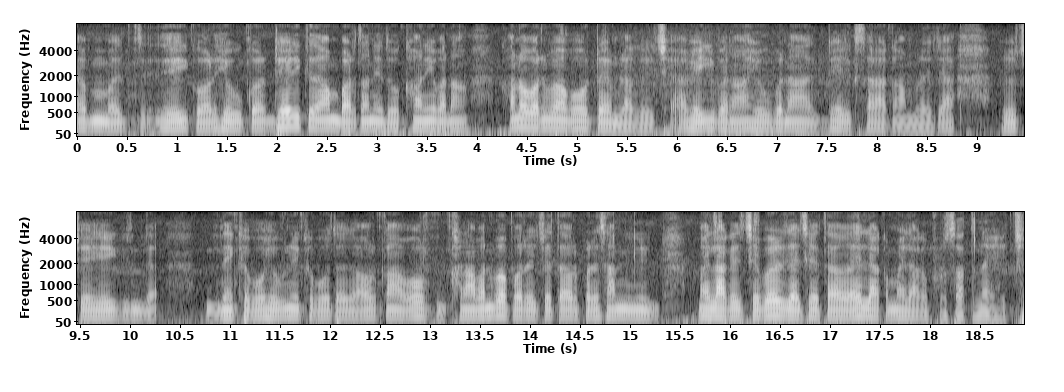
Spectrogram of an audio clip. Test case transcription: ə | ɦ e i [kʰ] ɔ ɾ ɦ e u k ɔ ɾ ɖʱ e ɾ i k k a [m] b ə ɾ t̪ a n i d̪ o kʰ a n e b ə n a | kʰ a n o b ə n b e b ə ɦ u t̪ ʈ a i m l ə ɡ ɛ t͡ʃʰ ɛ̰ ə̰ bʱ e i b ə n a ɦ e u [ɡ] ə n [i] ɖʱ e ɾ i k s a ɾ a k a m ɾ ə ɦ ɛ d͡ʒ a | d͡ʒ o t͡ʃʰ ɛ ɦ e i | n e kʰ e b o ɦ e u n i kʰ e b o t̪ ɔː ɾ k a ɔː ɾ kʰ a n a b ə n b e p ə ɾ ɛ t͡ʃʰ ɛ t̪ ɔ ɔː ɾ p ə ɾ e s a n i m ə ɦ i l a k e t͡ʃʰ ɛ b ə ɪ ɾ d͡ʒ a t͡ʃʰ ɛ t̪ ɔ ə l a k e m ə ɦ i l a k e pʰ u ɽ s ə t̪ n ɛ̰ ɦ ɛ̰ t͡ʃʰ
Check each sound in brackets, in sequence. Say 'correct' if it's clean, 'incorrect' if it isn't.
incorrect: k, correct, incorrect: b, incorrect: a

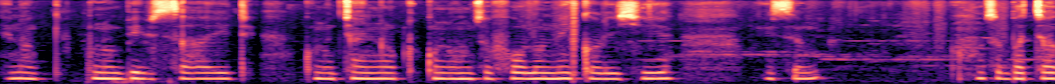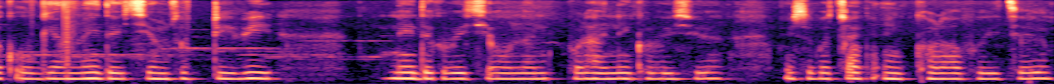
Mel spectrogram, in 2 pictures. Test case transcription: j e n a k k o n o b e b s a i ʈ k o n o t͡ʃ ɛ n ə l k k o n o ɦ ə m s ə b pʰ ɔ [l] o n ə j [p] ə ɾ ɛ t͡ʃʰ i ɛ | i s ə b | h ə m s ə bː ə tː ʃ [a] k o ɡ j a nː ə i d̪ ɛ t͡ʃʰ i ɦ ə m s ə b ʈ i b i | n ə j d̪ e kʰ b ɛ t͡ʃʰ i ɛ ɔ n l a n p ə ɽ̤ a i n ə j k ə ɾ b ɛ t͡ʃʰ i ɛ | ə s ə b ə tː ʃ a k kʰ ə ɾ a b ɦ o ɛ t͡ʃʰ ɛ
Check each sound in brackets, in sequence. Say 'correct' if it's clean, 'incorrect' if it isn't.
correct, incorrect: k, correct

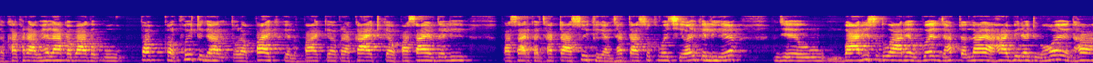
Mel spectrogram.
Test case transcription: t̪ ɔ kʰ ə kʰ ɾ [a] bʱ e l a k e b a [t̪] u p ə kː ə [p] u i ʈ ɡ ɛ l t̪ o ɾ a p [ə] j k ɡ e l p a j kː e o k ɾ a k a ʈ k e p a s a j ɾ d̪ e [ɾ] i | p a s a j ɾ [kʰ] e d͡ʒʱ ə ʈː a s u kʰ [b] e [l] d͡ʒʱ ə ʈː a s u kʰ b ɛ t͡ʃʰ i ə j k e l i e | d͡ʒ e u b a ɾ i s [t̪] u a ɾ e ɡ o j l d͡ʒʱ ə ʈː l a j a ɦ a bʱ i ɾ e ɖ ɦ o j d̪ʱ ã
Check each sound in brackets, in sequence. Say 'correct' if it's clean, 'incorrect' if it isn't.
correct, incorrect: d̪, incorrect: pʰ, incorrect: a, incorrect: l, incorrect: k, incorrect: ɡ, correct, incorrect: d̪

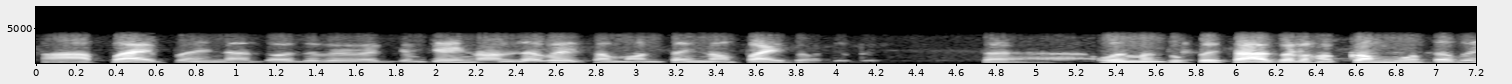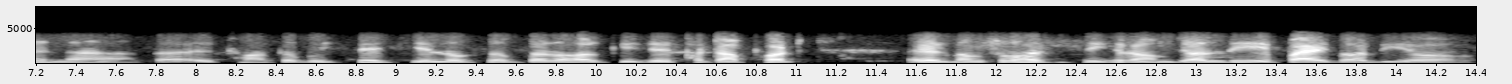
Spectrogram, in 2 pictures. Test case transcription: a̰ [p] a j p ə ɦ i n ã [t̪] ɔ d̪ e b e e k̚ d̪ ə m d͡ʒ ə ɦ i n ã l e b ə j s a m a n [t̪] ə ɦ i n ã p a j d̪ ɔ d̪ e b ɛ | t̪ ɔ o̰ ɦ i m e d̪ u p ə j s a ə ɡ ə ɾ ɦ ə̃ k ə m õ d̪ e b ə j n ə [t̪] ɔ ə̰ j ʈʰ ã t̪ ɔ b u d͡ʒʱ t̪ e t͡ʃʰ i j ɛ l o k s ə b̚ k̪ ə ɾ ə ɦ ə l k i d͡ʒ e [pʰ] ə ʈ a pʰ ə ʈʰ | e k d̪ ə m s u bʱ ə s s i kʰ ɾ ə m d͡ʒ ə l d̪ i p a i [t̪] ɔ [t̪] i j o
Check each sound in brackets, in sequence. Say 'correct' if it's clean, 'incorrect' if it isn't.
correct, incorrect: d̪, correct, correct, correct, incorrect: d̪, incorrect: d̪

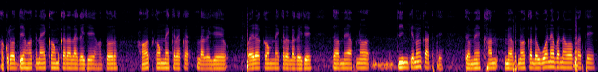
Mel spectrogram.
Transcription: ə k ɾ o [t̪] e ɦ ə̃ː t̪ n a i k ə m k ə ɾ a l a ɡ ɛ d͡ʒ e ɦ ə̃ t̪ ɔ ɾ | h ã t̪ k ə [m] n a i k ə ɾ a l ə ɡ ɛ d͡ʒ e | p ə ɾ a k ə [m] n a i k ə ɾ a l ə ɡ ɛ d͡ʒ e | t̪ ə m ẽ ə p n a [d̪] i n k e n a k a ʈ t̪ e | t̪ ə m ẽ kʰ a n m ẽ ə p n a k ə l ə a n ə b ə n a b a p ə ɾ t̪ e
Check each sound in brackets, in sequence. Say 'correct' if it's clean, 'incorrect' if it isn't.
incorrect: d̪, correct, correct, correct

